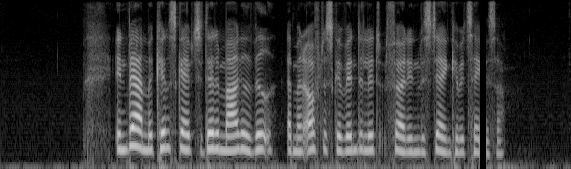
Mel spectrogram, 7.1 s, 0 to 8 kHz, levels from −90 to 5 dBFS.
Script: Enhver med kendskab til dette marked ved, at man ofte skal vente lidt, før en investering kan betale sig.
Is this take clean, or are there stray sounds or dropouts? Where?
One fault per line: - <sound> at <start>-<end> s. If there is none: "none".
- dropout at 6.0-6.1 s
